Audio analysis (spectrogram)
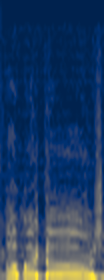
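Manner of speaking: a very high, slow, gasping oh my gosh; mock crowd gasp. Fans watching the Hail Mary, very high gasp. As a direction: gasp as the ball flies.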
